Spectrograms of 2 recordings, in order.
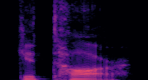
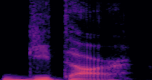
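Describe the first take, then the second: First: The stress is on the second syllable. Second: The stress is on the first syllable. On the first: The speaker calls it right. "with the emphasis on the second syllable" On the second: The speaker calls it wrong. "that's not how we say it"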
